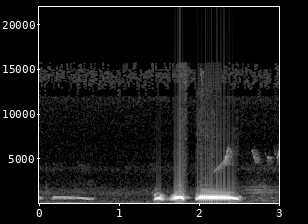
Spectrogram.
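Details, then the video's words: Spotted dove with the low 'thổ' voice style, giving its 'thúc' and calling coos: a soft, low opening note, then two short rising-falling coos and a long, steady, slightly falling coo. "Cu gáy giọng thổ/ chuẩn thúc và gáy gọi"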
